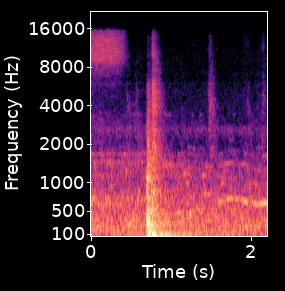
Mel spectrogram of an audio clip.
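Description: A single sharp thump about three-quarters of a second in, with a short low tail that dies away within half a second.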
